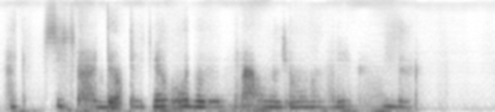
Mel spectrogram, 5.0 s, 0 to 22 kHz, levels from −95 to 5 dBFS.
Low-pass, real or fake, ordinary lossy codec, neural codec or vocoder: none; fake; none; codec, 44.1 kHz, 0.9 kbps, DAC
